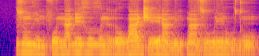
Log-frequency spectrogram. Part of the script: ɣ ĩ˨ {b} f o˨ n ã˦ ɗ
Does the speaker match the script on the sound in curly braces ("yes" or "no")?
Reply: no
